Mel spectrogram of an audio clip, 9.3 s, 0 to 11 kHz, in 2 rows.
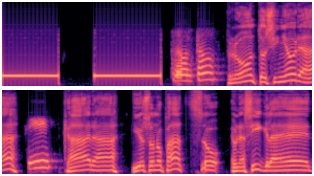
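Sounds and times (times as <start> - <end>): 
telephone line tone as a call is placed: 0.0 - 2.4
speech: 2.6 - 9.2.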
